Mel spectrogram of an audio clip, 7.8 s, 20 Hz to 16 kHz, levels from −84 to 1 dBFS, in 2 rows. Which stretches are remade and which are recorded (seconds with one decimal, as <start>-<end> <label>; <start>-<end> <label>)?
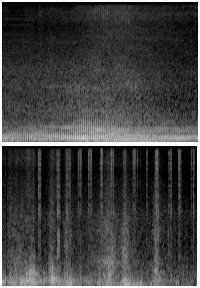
0.0-0.6 remade; 0.6-7.8 recorded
